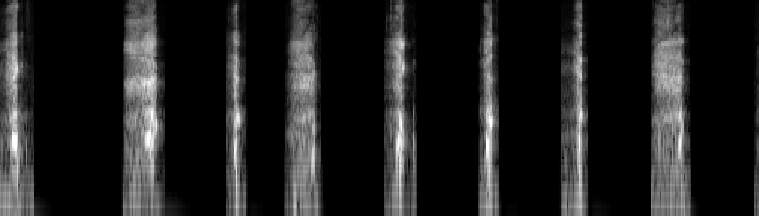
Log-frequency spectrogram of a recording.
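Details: Audio-only recording from a month-long log of violent, loud, persistent hiccups: about eight abrupt, gulping hiccups, roughly one a second, with silence between.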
